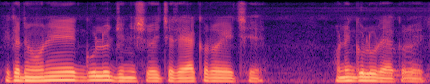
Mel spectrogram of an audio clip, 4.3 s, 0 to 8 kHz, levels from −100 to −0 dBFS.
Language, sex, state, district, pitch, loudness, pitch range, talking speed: Bengali, male, Tripura, West Tripura, 120 Hz, -15 LUFS, 110-130 Hz, 155 wpm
